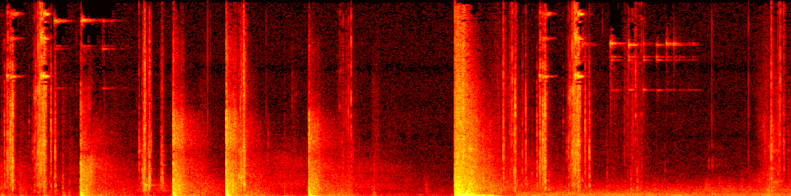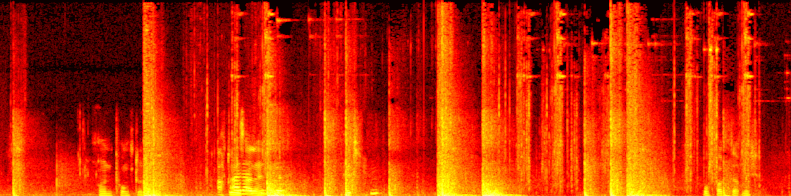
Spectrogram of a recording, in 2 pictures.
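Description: Rifle shots crack sharply, one after another.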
